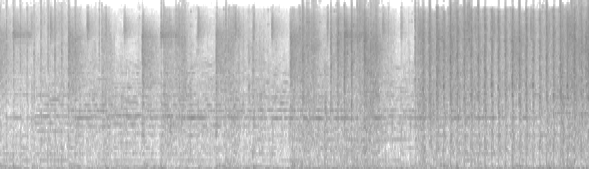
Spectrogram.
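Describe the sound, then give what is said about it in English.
Rapid gunfire in a shooting video game, dense overlapping shots and bursts packed into an unbroken, loud barrage that lasts the whole time. “Oh, you gotta love headshots. Headshots are so much fun.”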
